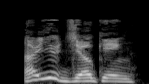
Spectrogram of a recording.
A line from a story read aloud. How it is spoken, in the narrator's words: said another, laughing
